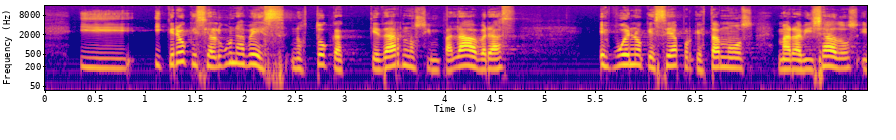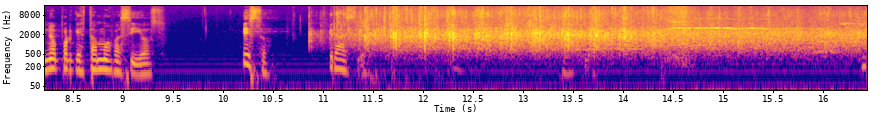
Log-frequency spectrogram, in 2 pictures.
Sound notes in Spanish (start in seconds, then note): 10.8 Aplausos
